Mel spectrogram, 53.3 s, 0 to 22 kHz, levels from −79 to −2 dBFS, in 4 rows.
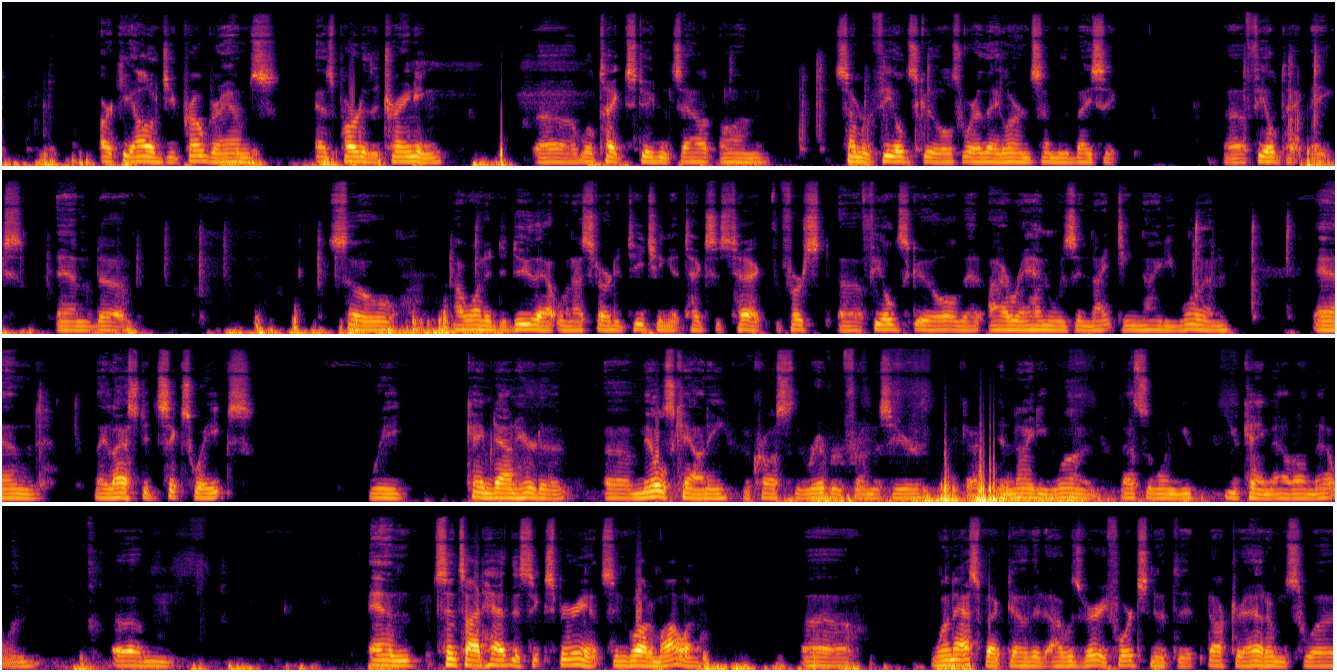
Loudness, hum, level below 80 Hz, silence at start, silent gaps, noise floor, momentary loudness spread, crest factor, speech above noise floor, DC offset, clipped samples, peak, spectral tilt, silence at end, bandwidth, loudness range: -17 LUFS; none; -26 dBFS; 0 s; 27.31-27.35 s, 29.28-29.35 s, 29.76-29.87 s; -63 dBFS; 15 LU; 16 dB; 47 dB; under 0.1%; under 0.1%; 0 dBFS; -6 dB/octave; 0 s; 16.5 kHz; 6 LU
